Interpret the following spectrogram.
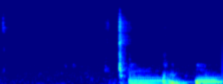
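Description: Near silence, then a little over a second in a recorded bass riff starts playing back: low plucked notes with a sharp first attack.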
